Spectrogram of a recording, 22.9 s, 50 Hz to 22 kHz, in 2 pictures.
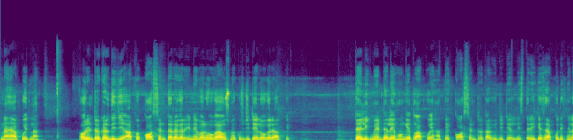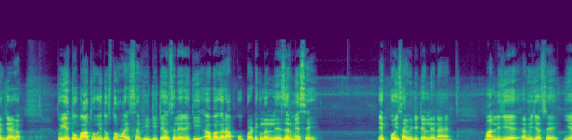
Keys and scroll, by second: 2.3 Right, 3.9 Down, 4.7 Left, 20.6 Up, 21.9 ctrl+n, 22.2 Up, 22.7 Up.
